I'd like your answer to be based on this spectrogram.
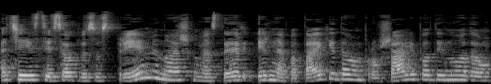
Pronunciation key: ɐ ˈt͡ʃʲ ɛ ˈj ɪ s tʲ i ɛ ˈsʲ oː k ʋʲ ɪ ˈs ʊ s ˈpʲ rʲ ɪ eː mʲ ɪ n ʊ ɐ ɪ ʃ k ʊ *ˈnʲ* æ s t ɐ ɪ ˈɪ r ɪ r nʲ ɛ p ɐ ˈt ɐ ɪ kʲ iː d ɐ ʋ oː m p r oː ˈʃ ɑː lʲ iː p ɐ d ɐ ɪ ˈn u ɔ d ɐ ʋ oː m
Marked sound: incorrect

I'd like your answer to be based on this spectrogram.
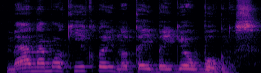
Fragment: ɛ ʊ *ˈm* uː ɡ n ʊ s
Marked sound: incorrect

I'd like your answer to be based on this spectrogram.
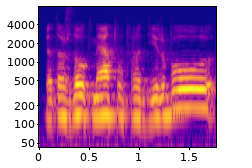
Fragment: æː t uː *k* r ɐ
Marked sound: incorrect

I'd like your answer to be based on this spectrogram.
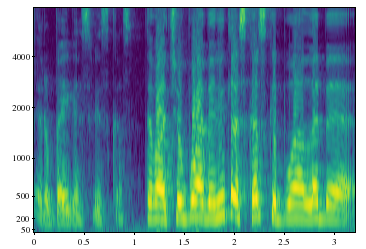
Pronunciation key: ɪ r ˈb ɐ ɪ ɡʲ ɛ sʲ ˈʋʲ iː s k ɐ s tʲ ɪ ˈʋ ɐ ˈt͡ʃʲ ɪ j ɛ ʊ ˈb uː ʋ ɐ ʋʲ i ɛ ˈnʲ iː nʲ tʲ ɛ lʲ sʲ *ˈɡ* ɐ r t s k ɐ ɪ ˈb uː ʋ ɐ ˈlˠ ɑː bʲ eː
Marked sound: incorrect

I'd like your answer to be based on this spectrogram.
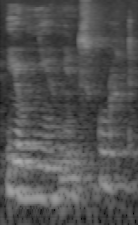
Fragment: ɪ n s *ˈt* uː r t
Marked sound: incorrect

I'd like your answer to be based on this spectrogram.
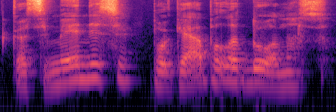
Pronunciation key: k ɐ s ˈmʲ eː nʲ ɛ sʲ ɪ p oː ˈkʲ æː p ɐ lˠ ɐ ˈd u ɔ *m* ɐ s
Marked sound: incorrect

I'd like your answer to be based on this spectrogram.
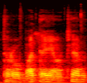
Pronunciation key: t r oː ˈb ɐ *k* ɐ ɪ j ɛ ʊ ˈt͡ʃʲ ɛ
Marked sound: incorrect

